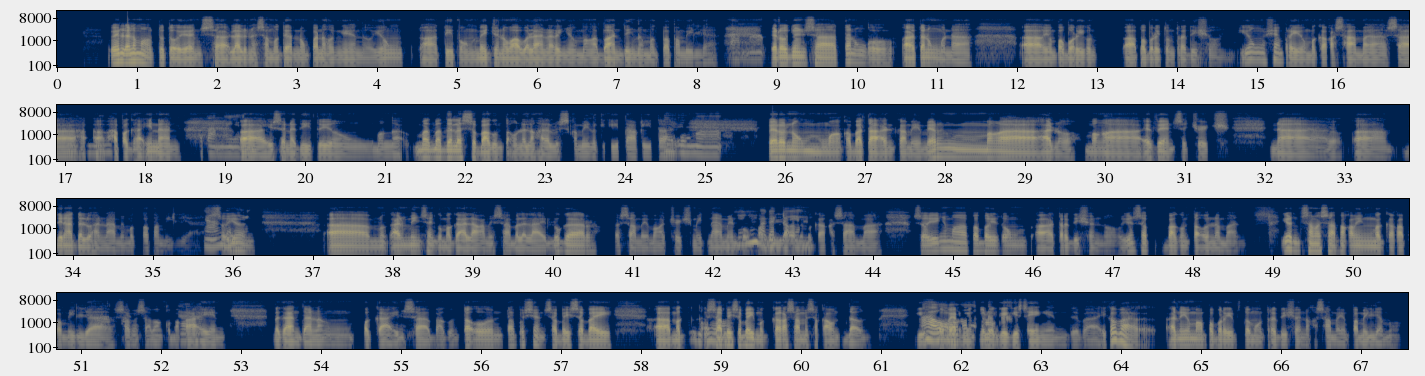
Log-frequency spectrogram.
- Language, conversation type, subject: Filipino, unstructured, Ano ang paborito mong tradisyon kasama ang pamilya?
- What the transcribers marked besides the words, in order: unintelligible speech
